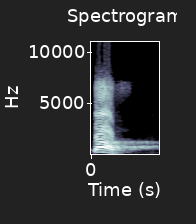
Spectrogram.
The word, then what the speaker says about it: tough: TOUGH, टफ, टाउफ नहीं है, टाउफ नहीं है, ये टफ है।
